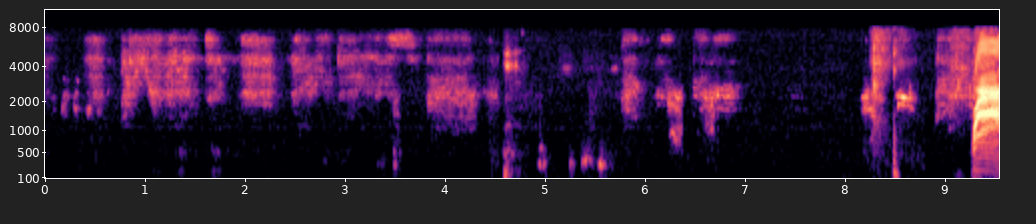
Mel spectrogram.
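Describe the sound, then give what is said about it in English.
A person speaking in a quacking, duck-like voice, as heard on the phone calls in the horror film The New York Ripper. Many short, nasal bursts come in irregular phrases, mostly faint, with a louder burst at the end. “That's a quacking, yes.”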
